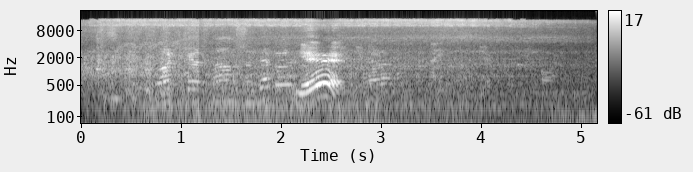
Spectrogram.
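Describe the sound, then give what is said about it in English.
A bus pulls up at a stop in the suburbs of Darwin on a hot morning: a steady diesel rumble, with a brief rising mechanical whine midway before the engine settles back to idle. Muffled voices murmur faintly underneath. “I'm in the suburbs and a bus has just pulled up.”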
